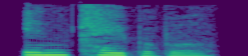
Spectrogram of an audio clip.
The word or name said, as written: incapable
